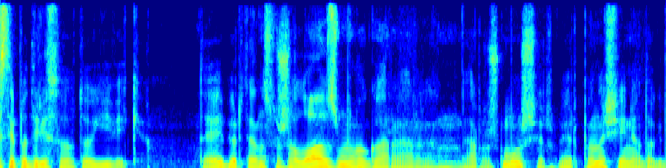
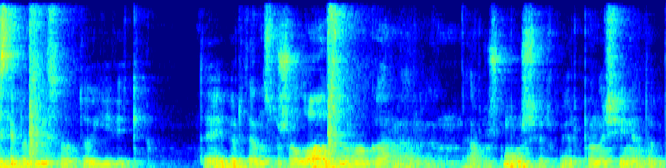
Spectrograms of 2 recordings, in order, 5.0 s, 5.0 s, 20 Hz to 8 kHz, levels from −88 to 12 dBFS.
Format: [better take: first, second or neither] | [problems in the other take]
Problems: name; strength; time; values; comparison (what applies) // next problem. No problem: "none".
first | background sound (Snare drum); 14 dB below the speech // room echo; dies away in 0.4 s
